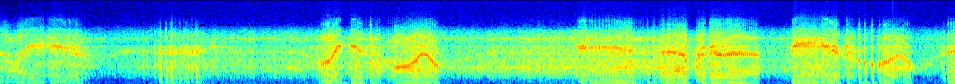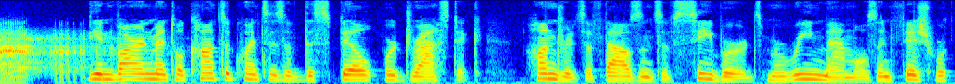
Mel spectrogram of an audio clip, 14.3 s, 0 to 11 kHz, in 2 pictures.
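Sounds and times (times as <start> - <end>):
garbled ship-to-shore radio call from an oil tanker captain: 0.0 - 8.4
speech: 7.8 - 14.3.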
